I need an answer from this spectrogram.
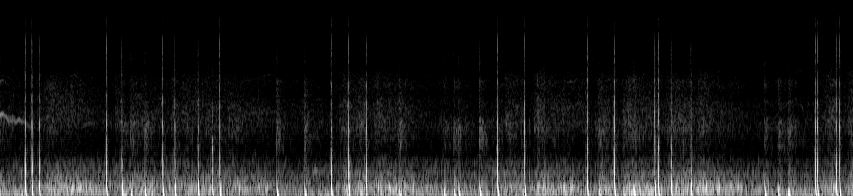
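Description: Fireworks display: aerial shells bursting in a rapid, irregular string of sharp bangs, several a second, over a continuous low rumble.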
